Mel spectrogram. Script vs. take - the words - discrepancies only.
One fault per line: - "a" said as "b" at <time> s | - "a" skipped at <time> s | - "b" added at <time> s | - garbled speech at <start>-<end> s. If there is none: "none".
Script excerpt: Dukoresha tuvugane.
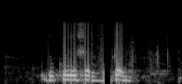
none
